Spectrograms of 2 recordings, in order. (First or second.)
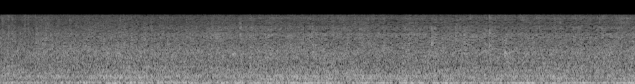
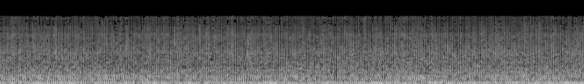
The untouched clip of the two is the first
